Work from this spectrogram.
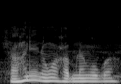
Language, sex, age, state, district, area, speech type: Bodo, male, 60+, Assam, Chirang, rural, spontaneous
